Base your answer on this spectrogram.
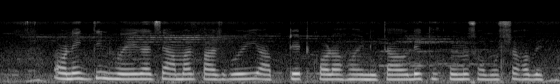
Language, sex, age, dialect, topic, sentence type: Bengali, female, 25-30, Standard Colloquial, banking, question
